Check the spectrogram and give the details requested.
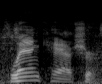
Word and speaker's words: Lancashire: Joe, Lancashire is pronounced Lancashire. I know it's spelled differently, but trying to spell it as we say it in the UK, no doubt others will say it differently.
